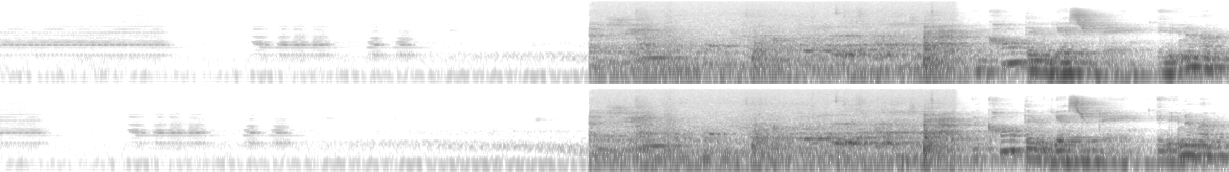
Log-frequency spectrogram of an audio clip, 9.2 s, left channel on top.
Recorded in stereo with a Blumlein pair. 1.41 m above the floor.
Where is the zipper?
10° right, 0.6 m.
